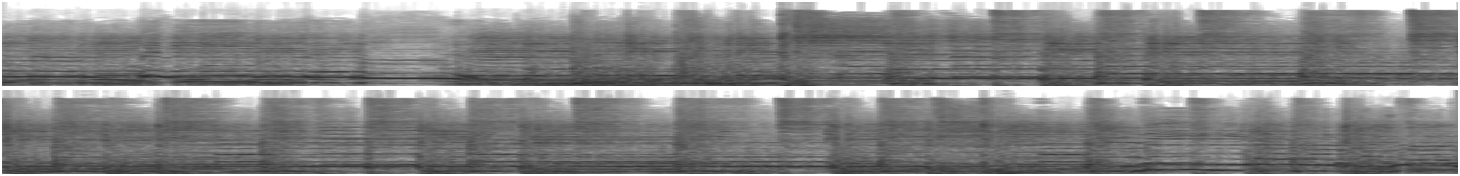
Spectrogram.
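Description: A live rock band's instrumental break: electric guitars, bass and drum kit, with a reedy lead line of held, bending notes, typical of a harmonica. The drums come back in with a steady beat about two seconds in.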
